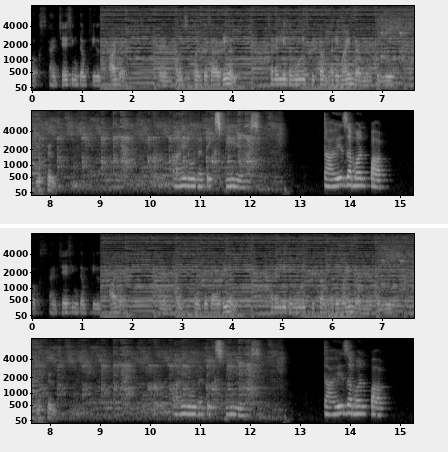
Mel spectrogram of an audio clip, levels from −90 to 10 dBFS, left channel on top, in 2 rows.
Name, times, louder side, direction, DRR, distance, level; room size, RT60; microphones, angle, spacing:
voice 1, 0.0-1.9 2.5-4.1 4.7-7.3 7.7-8.1, left 4 dB, 35° left, 0.4 m, -34 dB
sound 1, 1.4-7.9, left 1 dB, 15° left, 1.6 m, -37 dB
sound 2, 6.9-12.7, left 4 dB, 50° left, 1.7 m, -39 dB
voice 2, 10.4-12.2 13.5-14.6, left 4 dB, 85° left, 0.8 m, -29 dB
9.5 x 4.9 x 2.6 m
head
